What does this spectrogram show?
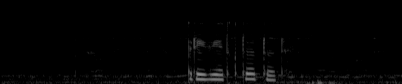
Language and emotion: Russian, neutral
